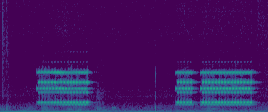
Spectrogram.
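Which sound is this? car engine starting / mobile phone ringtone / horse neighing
mobile phone ringtone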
